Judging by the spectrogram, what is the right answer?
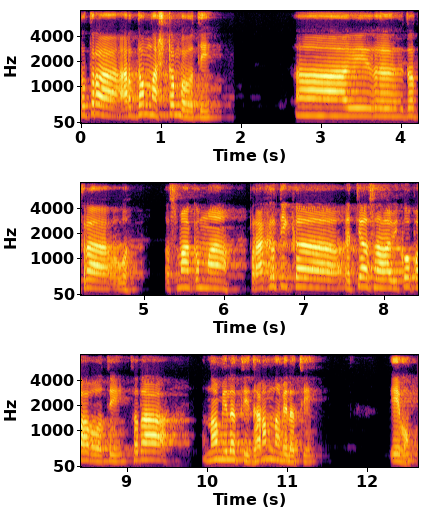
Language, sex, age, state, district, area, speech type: Sanskrit, male, 45-60, Karnataka, Uttara Kannada, rural, spontaneous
